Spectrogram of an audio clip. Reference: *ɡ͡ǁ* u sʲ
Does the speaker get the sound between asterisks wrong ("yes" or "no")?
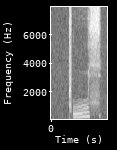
yes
